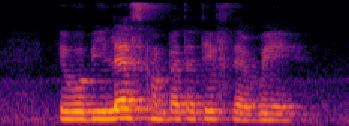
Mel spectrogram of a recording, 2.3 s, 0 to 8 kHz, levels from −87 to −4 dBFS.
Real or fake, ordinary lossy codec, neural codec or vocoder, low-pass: real; none; none; 7.2 kHz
